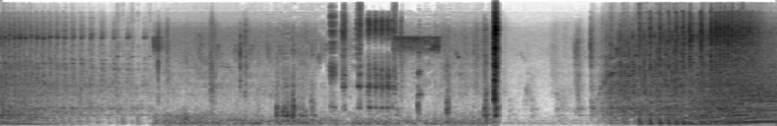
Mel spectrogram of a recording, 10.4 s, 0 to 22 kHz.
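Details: Curbside Poulan Pro mower, Briggs & Stratton 550EX, said to have a broken piston, started on ether: uneven, stumbling putter that surges and nearly dies then recovers, smoking heavily; rough running, too much oil, carb needs cleaning.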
